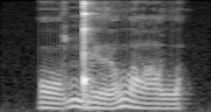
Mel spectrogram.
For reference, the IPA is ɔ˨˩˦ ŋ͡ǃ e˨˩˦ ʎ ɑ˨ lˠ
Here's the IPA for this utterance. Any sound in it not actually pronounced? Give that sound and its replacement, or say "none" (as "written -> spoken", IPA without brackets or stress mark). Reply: ʎ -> lˠ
